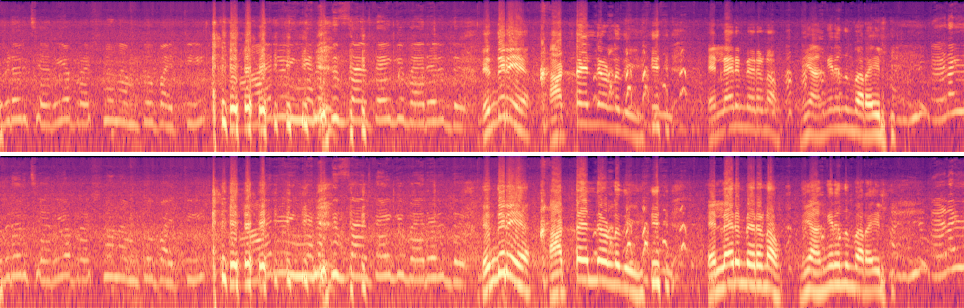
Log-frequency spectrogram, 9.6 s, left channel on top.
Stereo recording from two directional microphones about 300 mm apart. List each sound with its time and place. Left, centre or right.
2.0 s speech: centre
4.8 s speech: centre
